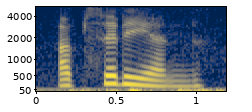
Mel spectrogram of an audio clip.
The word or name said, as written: obsidian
